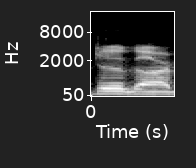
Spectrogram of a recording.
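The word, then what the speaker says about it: Duergar: up using Duggar art I like to pronounce it Duggar because it sounds more alien which is what under dark languages would seem like to me you know because the underdark is an alien world and uh I like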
